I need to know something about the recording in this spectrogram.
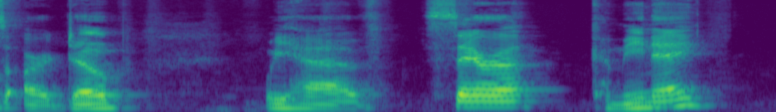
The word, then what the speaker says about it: Kamine: television series sales are dope we have Sarah kamine not Carmine and starring as Mickey and we have Dylan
